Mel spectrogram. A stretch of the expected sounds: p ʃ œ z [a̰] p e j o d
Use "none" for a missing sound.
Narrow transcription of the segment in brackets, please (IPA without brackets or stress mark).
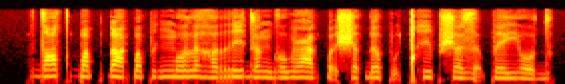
ə̰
